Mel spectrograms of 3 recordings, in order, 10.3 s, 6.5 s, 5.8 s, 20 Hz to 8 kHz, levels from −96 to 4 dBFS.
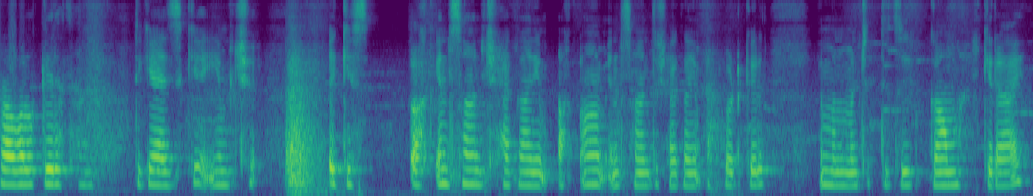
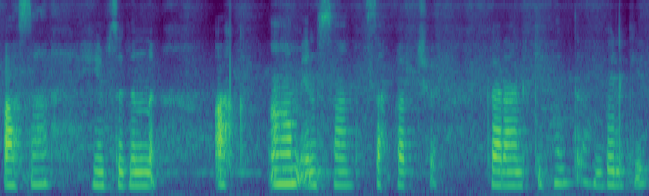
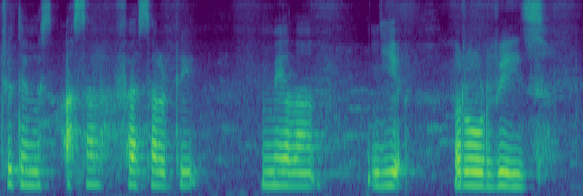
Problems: constant background noise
